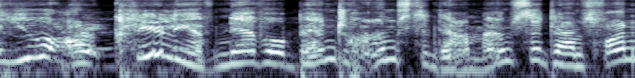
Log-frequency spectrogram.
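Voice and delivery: sing-song mock voice. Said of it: "I say".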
